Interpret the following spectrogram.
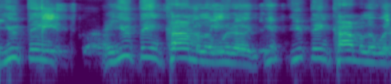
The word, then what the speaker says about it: Kamala: It's not Kamala, it's Kamla. Like the like a comma punctuation, comma la.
